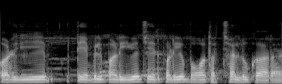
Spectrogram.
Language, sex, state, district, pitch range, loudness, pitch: Hindi, male, Bihar, Patna, 110-120 Hz, -18 LUFS, 115 Hz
